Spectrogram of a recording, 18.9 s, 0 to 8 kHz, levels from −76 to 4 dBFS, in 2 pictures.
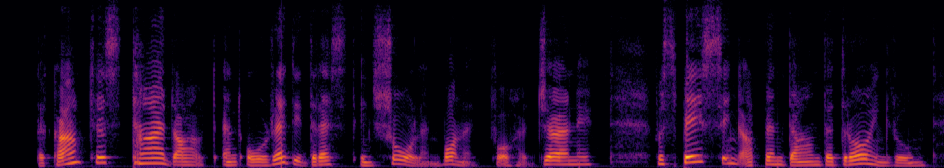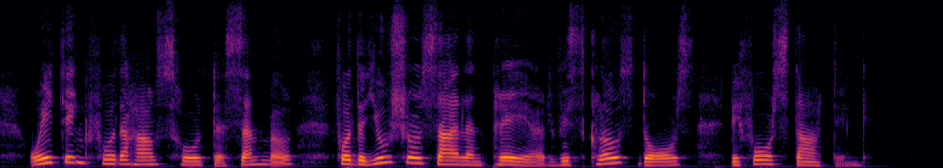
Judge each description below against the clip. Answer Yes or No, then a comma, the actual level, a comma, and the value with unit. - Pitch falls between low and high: Yes, medium, 180 Hz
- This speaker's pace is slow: Yes, slow, 120 wpm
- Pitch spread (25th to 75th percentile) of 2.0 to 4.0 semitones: No, average, 5.1 semitones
